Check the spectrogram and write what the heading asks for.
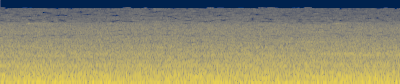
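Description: Steady, even background noise with no distinct events: a low rumble under a hiss, the room's constant noise between spoken sentences.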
